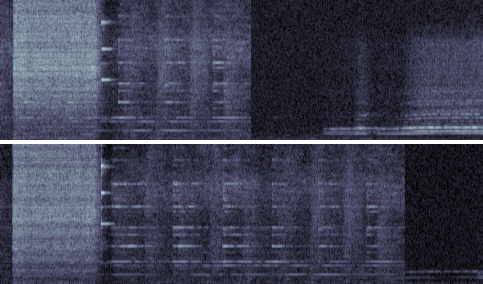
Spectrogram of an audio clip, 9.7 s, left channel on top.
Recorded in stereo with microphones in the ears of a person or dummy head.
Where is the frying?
40° right (ahead or behind), 1.4 m.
